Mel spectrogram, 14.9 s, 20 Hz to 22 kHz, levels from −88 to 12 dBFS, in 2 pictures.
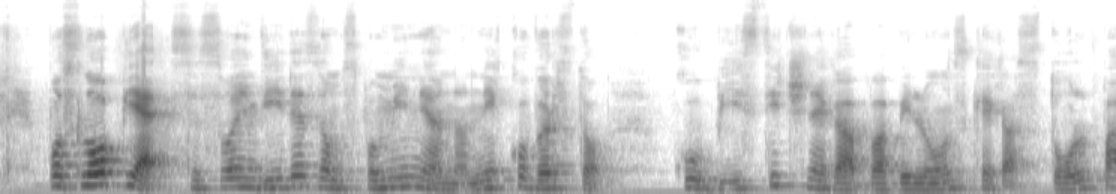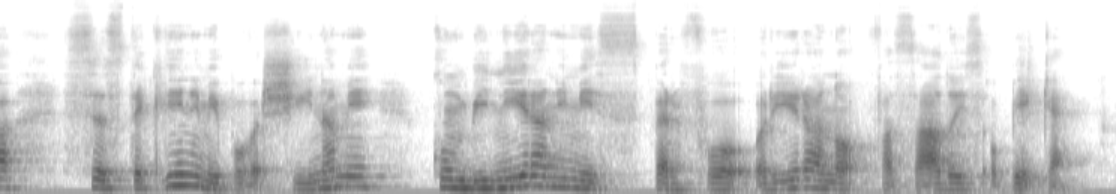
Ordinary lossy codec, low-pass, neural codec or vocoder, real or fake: none; none; none; real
